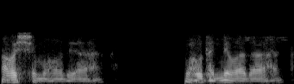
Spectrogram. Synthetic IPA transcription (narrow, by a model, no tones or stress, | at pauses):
ɐʋɐʃjɐmɐɦoːd̪ɐjaːɦɐ | bɐɦud̪ʱɐnjɐʋaːd̪aːɦɐ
